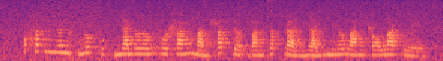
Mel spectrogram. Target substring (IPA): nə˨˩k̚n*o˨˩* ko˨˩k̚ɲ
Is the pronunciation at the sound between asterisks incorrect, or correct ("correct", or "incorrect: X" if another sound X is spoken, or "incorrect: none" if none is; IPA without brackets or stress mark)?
incorrect: o˧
